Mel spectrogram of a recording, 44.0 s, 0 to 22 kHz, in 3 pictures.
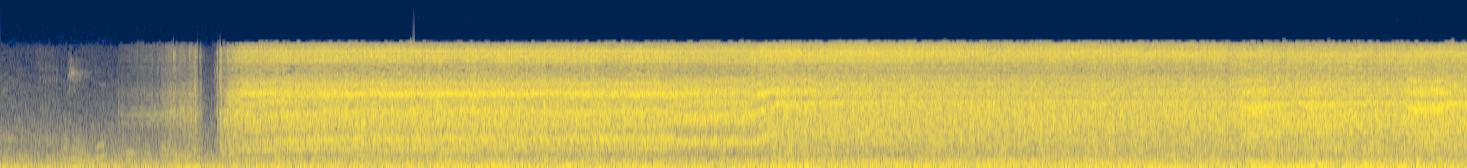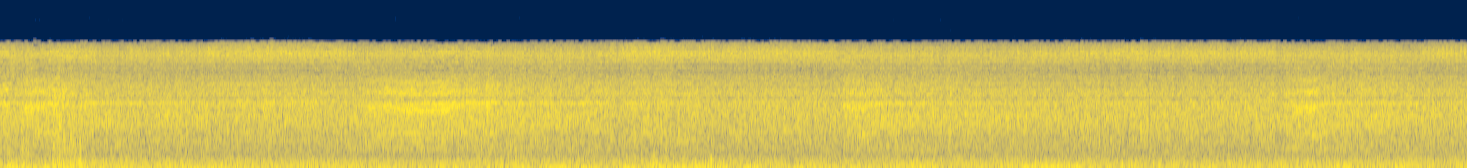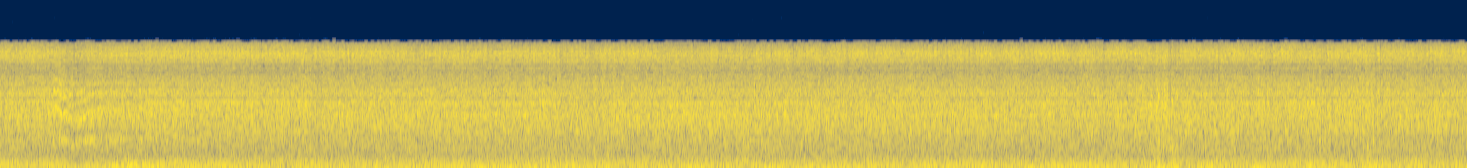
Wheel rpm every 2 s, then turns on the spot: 0, 100, 160, 170, 220, 230, 230, 220, 230, 230, 230, 230, 230, 230, 230, 220, 230, 230, 230, 230, 230, 230.
none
